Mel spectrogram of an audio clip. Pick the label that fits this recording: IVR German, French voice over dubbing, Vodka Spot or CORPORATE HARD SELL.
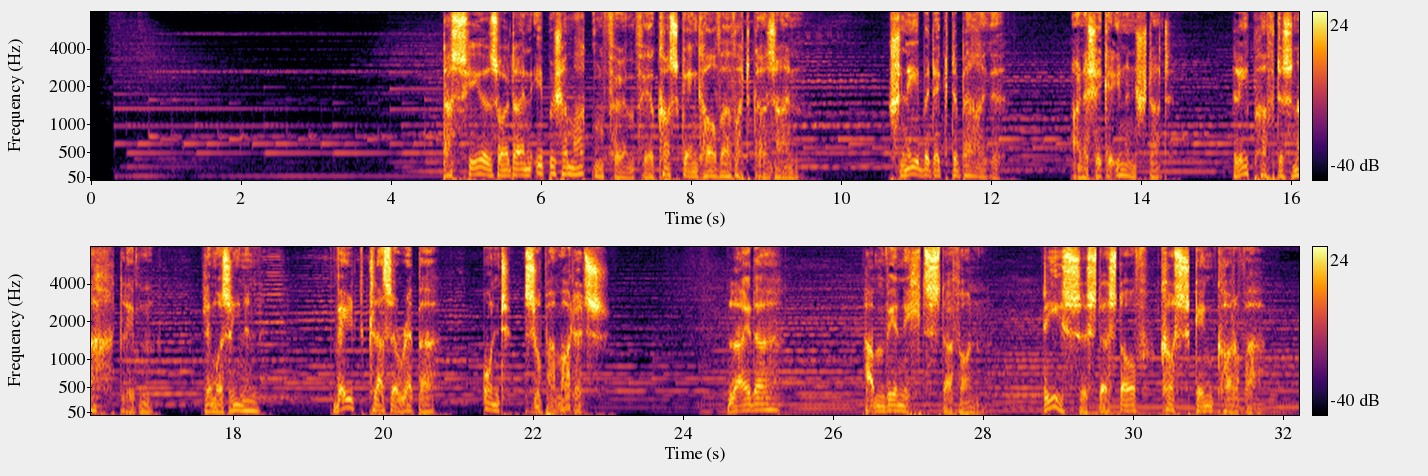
Vodka Spot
